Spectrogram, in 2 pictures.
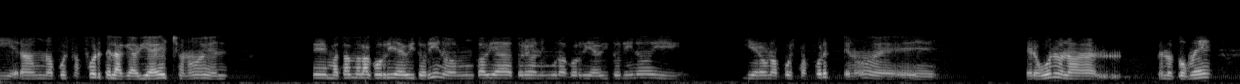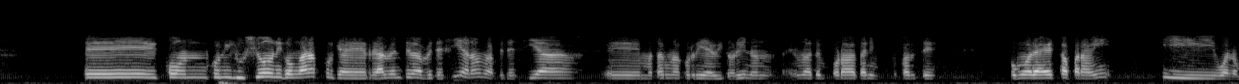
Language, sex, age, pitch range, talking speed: Spanish, male, 20-39, 135-155 Hz, 170 wpm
